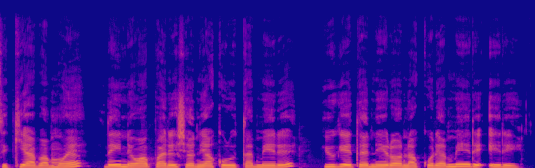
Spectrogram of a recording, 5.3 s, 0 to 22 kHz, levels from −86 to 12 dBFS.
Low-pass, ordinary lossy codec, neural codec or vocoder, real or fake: 19.8 kHz; none; none; real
